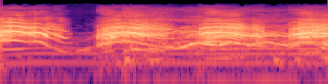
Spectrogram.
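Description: A crow caws loudly, a string of harsh, nasal calls run together with only a brief pause near the start, and no one talking.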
